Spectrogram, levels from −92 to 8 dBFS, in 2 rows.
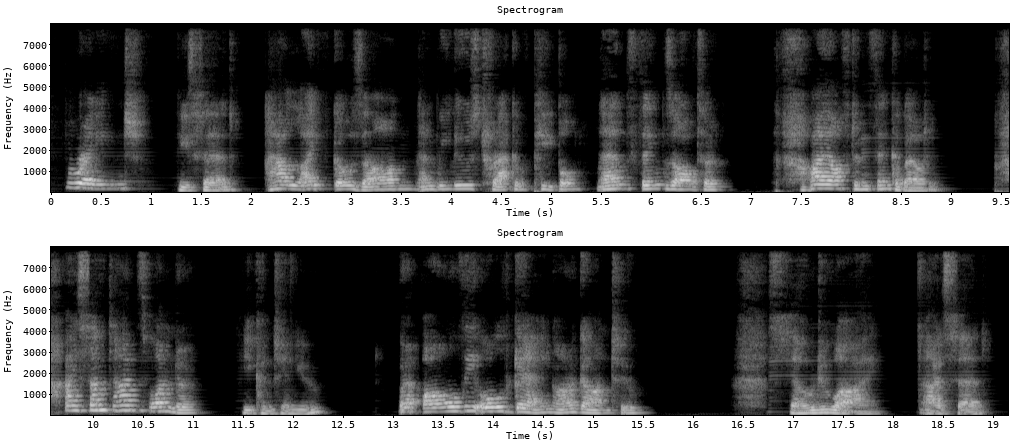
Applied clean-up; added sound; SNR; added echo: neural mask model DeepFilterNet 3.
